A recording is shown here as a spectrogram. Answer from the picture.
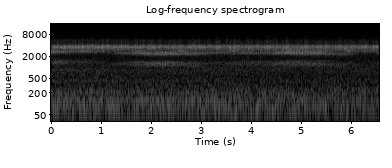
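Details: Swamp at night in the backwoods of North Carolina, tree frogs massing in a constant shrill trilling chorus, the sound swelling slightly toward the end with a fainter lower call band underneath.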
